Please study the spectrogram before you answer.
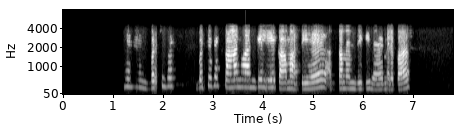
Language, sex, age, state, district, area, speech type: Hindi, female, 45-60, Uttar Pradesh, Sitapur, rural, conversation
